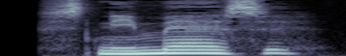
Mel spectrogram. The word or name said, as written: SNEMASSE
